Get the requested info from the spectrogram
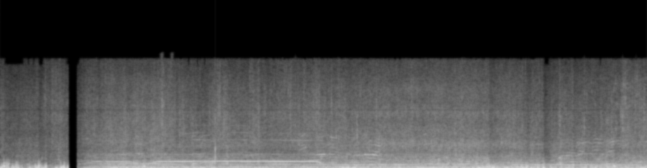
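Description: Small outboard motor running steadily on an inflatable dinghy, with wind buffeting the microphone in the first second. The sound drops out for an instant about a second in, after which the engine runs on with splashing water and voices, including one long held call.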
